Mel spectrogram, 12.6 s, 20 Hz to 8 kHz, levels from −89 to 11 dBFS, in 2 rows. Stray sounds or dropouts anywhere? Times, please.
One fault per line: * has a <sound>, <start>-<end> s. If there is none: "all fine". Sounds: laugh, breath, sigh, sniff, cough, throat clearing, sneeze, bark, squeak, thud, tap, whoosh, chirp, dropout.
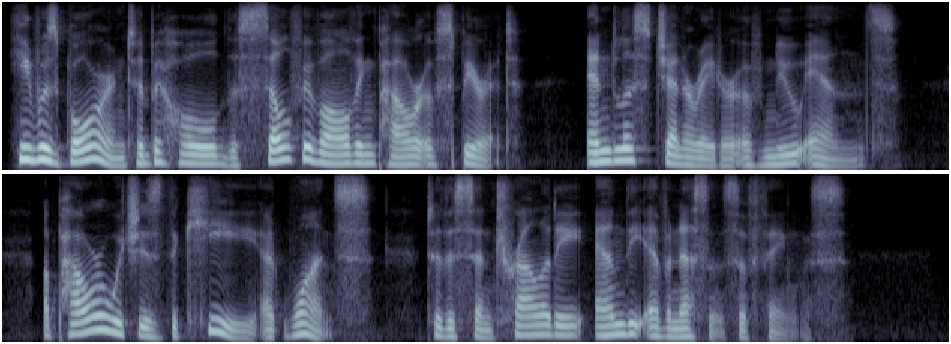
all fine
